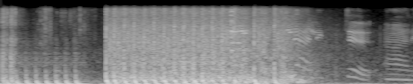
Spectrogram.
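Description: Automatic gunfire rattles rapidly.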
